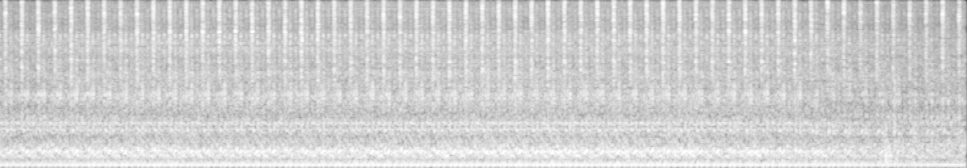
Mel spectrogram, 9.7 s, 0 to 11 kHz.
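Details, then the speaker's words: Jaguar XF S 3.0 diesel at idle with smoke in cabin: sharp even ticking about three times a second, changing with revs; compression and fumes puffing from around one injector, leaking injector seal. "If you look in the torch, you can see there's quite a lot of fumes, and it's sort of puffing there, look. Looks like it's coming from around that injector."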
